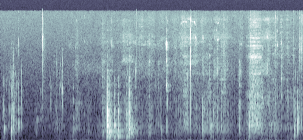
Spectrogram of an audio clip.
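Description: Close-miked eating sounds: a man chewing homemade mini pizza, with small mouth clicks. About two seconds in there is a sudden louder knock as a glass jar of lemonade he has been drinking from is set down on the table.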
